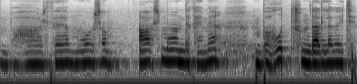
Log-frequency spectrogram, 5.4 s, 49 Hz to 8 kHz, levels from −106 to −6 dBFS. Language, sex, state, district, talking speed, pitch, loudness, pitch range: Maithili, male, Bihar, Madhepura, 110 wpm, 180 Hz, -17 LUFS, 175-190 Hz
